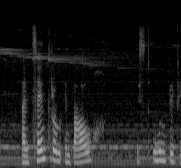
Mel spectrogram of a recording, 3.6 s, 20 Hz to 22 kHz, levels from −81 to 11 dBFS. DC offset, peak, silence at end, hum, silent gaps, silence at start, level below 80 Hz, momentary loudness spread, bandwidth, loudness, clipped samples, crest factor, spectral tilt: under 0.1%; -12 dBFS; 0 s; none; none; 0 s; -64 dBFS; 19 LU; 12 kHz; -28 LUFS; under 0.1%; 18 dB; -6 dB/octave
